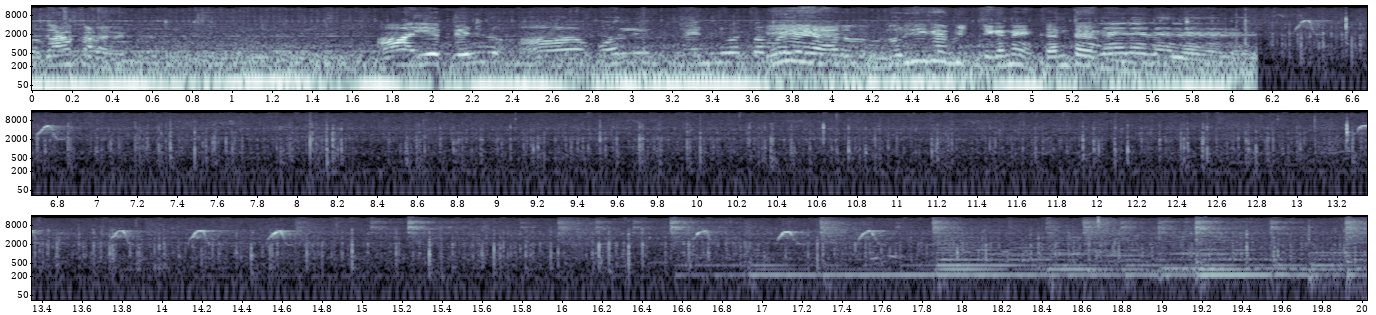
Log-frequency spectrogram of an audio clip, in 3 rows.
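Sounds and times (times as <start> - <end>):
rain pattering: 0.0 - 20.0
bird chirps: 6.2 - 7.0, 13.3 - 15.5, 16.2 - 18.0.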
